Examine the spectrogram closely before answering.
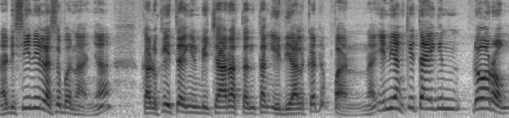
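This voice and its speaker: A man at a fairly quick pace with very wide pitch swings. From South Sulawesi, Indonesia. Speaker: politician. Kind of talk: talk show interview. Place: office. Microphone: lapel.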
